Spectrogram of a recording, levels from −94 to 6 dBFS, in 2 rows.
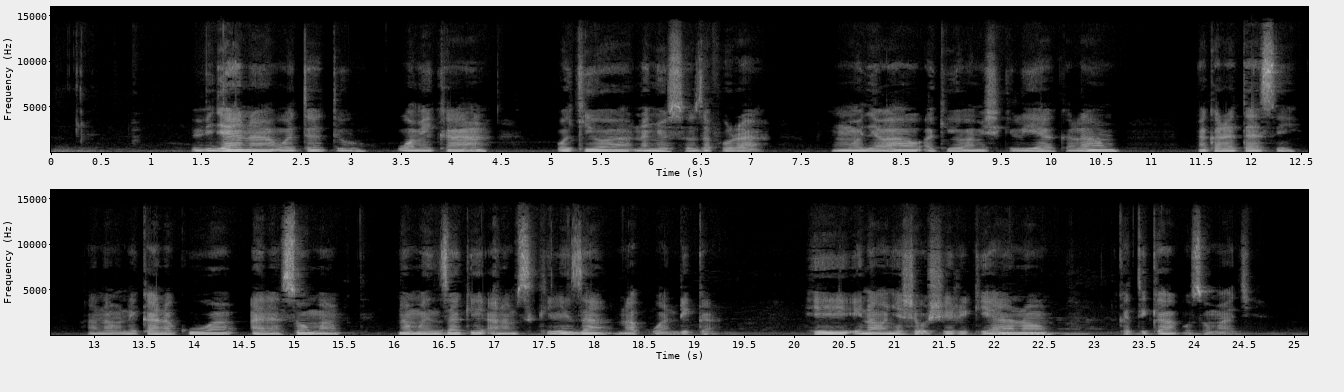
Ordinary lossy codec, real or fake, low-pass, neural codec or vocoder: AAC, 64 kbps; real; 14.4 kHz; none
